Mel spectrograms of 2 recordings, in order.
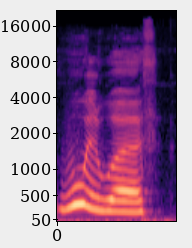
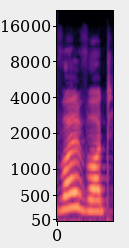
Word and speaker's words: Woolworth: Eigentlich heißt es Woolworth. Ah! oh mein Gott. Wie nennst du das? Ja, auf Deutsch ausgesprochen, halt Wolwort hieß es immer.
